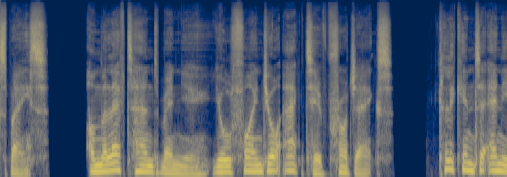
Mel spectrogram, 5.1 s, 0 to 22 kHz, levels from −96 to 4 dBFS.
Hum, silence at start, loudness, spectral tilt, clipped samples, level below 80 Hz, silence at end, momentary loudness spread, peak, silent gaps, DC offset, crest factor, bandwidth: none; 0 s; -18 LUFS; -5 dB/octave; under 0.1%; -46 dBFS; 0 s; 8 LU; -4 dBFS; 0.49-0.86 s, 3.94-4.25 s; 0.3%; 14 dB; 19 kHz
